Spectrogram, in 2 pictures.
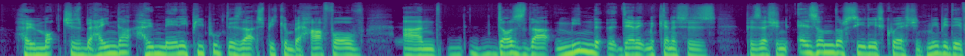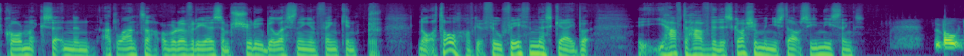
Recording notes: take your calls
